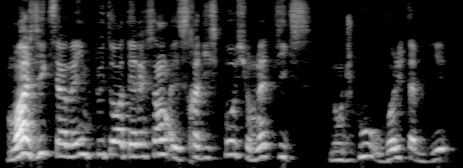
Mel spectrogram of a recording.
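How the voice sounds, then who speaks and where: A man's voice: high voice, lively intonation, fairly quick, fairly bright tone, slight background noise. A man hosting a casual anime news vlog, chatting straight to the viewer with plenty of fillers and restarts. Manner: chatty, addresses viewer directly, many fillers. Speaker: anime news video host.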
